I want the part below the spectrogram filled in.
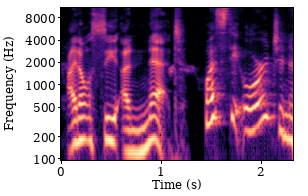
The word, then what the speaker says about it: Annette: Um, she said it's pronounced Annette.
